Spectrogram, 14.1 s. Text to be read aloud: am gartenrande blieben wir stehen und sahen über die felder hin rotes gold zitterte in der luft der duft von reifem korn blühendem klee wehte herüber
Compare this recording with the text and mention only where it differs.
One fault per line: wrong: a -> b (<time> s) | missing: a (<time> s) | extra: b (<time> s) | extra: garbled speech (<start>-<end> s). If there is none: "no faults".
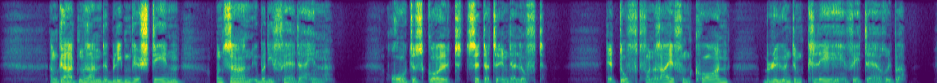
no faults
